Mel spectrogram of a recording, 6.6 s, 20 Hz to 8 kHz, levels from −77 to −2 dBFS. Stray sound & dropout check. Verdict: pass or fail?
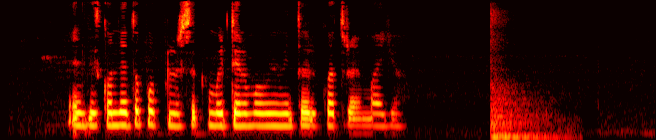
fail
